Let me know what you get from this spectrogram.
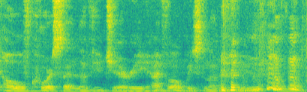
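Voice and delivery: slow, saccharine reassurance; fake sweetness. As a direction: drawl it out, too sweet. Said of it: "we practiced control and manipulation".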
